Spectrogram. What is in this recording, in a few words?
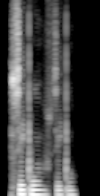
Siwu Color Visual; ideophones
